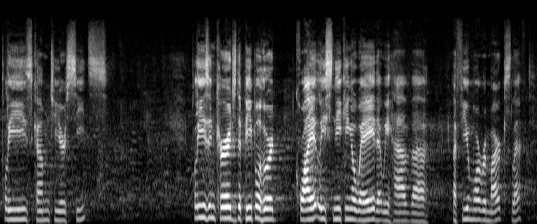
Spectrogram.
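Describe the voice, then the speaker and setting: A man's voice: sits high, steady tone, slow. A man emceeing a college convocation, coaxing people back to their seats with light laughs. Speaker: event emcee. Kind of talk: emcee announcements. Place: large hall. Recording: long hall reverb.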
